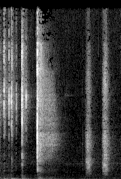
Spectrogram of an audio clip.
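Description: Computer-keyboard typing as a question is entered into ChatGPT: a quick cluster of keystrokes followed by a few sparser, lighter clicks.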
